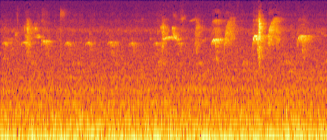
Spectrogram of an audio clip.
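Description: Small birds chirping faintly over a low, steady background rumble: a run of short, evenly repeated high notes, then several varied chirps, the loudest about five seconds in.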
